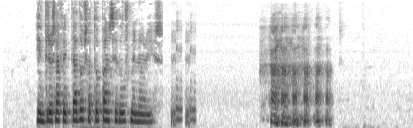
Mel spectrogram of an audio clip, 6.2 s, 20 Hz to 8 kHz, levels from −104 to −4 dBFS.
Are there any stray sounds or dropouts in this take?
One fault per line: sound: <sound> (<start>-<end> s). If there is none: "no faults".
sound: laugh (2.6-2.9 s)
sound: laugh (3.9-5.0 s)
